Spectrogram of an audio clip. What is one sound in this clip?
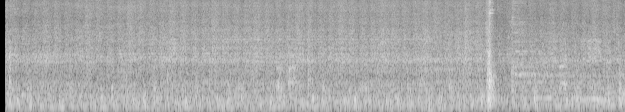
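A mechanical band organ plays a lively tune with pipes and drums.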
